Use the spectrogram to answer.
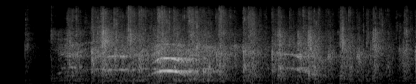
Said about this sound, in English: Everybody's in a generous mood. You just want to clap for everything.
